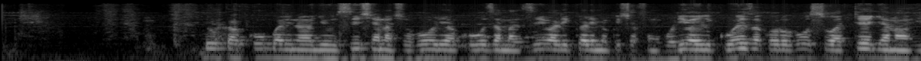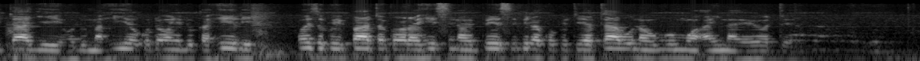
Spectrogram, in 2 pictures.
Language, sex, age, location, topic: Swahili, male, 25-35, Dar es Salaam, finance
